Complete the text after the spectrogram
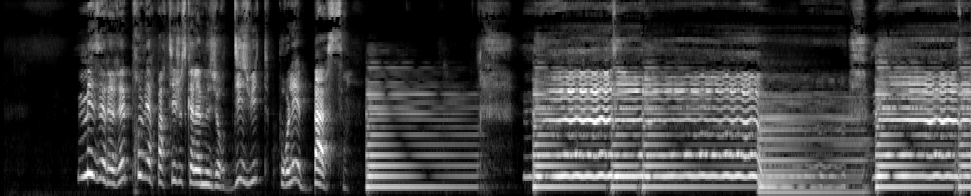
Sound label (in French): basse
